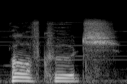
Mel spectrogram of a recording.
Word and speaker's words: Kovkuch: As for nomenclatures addressed in my individual persons, I believe it would be pronounced Kovkuch.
